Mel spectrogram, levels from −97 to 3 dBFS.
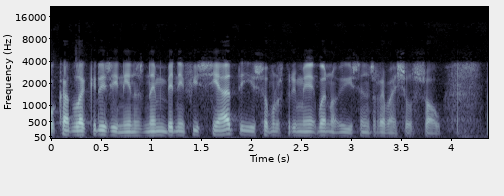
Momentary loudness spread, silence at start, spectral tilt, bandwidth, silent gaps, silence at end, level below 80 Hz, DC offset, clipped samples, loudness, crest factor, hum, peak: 10 LU; 0 s; -6.5 dB/octave; 7.8 kHz; none; 0.1 s; -70 dBFS; under 0.1%; under 0.1%; -29 LUFS; 22 dB; none; -8 dBFS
